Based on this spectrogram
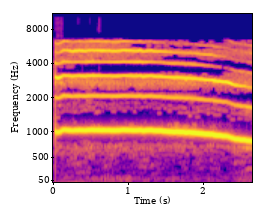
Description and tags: A woman screaming.
666moviescreams, female, pain, scream, woman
